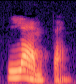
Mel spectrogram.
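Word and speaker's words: lampa: У польській мові інакша позиція і трошечки інакший звук. Язик посунути назад і впиратися він має в піднебіння. І тоді отримаємо звук ль.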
